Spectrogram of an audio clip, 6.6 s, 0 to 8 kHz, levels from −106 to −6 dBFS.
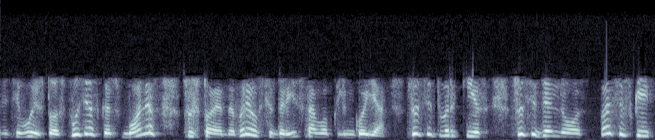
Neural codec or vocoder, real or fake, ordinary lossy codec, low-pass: none; real; AAC, 32 kbps; 7.2 kHz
